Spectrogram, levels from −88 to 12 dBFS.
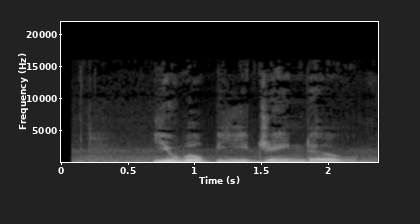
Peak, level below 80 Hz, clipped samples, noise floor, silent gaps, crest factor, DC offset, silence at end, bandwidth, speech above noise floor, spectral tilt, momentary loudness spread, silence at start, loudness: -6 dBFS; -48 dBFS; under 0.1%; -41 dBFS; none; 16 dB; under 0.1%; 0 s; 15 kHz; 20 dB; -8 dB/octave; 22 LU; 0.1 s; -21 LUFS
